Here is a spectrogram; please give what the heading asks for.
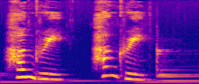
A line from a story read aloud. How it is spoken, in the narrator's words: chirped a young sparrow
